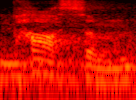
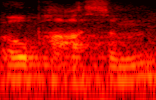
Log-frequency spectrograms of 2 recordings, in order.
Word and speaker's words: opossum: none other than the possum or opossum I checked with my friend Miriam Webster and both are correct pronunciations so we're gonna pan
